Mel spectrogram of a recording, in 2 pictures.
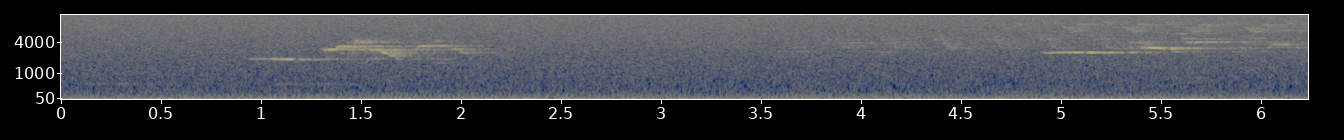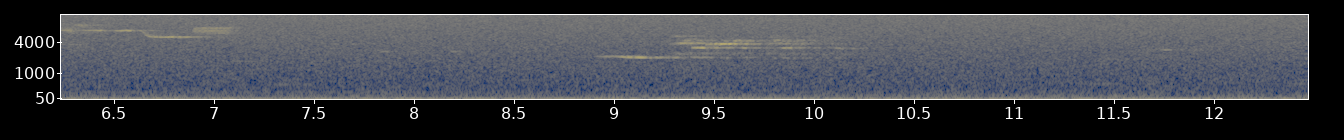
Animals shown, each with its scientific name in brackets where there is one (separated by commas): Black-and-white Warbler (Mniotilta varia), Black-throated Green Warbler (Setophaga virens), Hermit Thrush (Catharus guttatus), Ovenbird (Seiurus aurocapilla)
